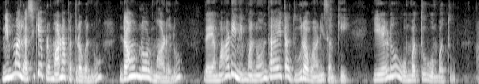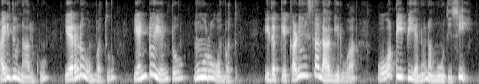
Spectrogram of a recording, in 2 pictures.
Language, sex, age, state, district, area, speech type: Kannada, female, 45-60, Karnataka, Tumkur, urban, read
